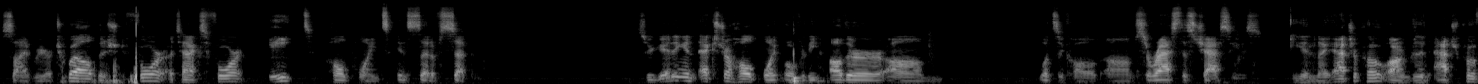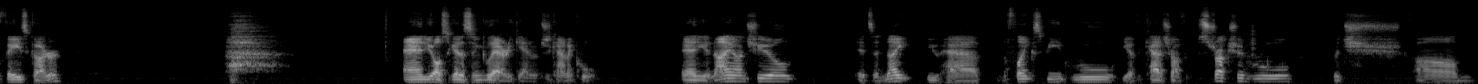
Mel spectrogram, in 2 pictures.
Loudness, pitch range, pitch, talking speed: -31 LUFS, 90-135 Hz, 110 Hz, 155 wpm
